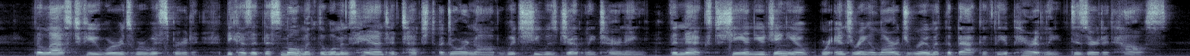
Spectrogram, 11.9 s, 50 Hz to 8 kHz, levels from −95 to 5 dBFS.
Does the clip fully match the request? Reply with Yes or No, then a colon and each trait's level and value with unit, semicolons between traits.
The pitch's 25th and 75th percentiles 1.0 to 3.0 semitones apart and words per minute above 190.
Yes: narrow, 2.4 semitones; fast, 205 wpm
